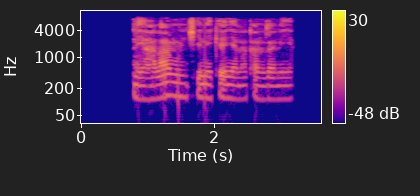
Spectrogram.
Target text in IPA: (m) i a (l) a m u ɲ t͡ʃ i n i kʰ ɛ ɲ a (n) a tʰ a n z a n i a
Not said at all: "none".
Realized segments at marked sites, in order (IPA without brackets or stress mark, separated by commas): n, l, n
